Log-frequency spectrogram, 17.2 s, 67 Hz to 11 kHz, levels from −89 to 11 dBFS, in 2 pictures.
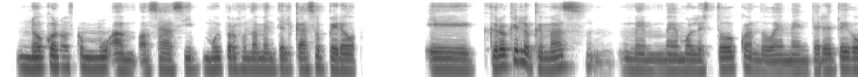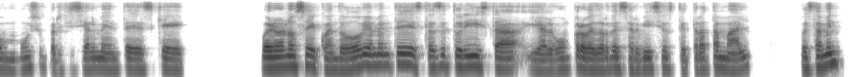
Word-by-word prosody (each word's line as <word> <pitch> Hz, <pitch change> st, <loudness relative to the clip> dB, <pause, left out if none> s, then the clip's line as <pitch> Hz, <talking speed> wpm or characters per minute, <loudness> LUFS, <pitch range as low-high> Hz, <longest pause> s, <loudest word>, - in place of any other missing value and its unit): No 125 Hz, 0 st, +1 dB
conozco 130 Hz, -2 st, -1 dB
mu 125 Hz, +1 st, -1 dB
a 110 Hz, -1 st, +1 dB
o 100 Hz, -, -3 dB
sea, 110 Hz, +2 st, -1 dB
así, 110 Hz, +2 st, -2 dB
muy 120 Hz, +1 st, -2 dB
profundamente 115 Hz, -2 st, -3 dB
el 110 Hz, -1 st, -7 dB
caso, 115 Hz, +3 st, -2 dB
pero, 110 Hz, -3 st, +1 dB, 0.7 s
eh, 115 Hz, -2 st, -1 dB
creo 140 Hz, +2 st, +3 dB
que 200 Hz, -, +2 dB
lo 175 Hz, -5 st, +2 dB
que 120 Hz, -, -3 dB
más 135 Hz, +6 st, 0 dB, 0.3 s
me 110 Hz, -2 st, -5 dB
me 105 Hz, 0 st, -4 dB
molestó 105 Hz, +4 st, -1 dB
cuando, 105 Hz, -7 st, -3 dB
eh, 100 Hz, -, -3 dB
me 100 Hz, 0 st, -3 dB
enteré, 105 Hz, +2 st, -3 dB
te 115 Hz, -, -2 dB
digo 115 Hz, -1 st, +1 dB
muy 110 Hz, +3 st, -6 dB
superficialmente 115 Hz, -1 st, -3 dB
es 110 Hz, -1 st, -3 dB
que 110 Hz, -3 st, -1 dB, 0.7 s
bueno, 130 Hz, +1 st, +7 dB
no 140 Hz, 0 st, +5 dB
sé, 140 Hz, -1 st, +4 dB
cuándo 115 Hz, 0 st, +1 dB
obviamente 155 Hz, +3 st, +4 dB
estás 135 Hz, -2 st, -1 dB
de 145 Hz, -, -2 dB
turista 135 Hz, -3 st, +3 dB
y 110 Hz, -, -3 dB
algún 105 Hz, +3 st, 0 dB
proveedor 115 Hz, -1 st, +4 dB
de 125 Hz, -, +1 dB
servicios 120 Hz, 0 st, -2 dB
te 105 Hz, -, -5 dB
trata 115 Hz, +3 st, -1 dB
mal, 115 Hz, +2 st, 0 dB, 0.5 s
pues, 120 Hz, -1 st, -1 dB
también 160 Hz, +6 st, +3 dB
115 Hz, 170 wpm, -23 LUFS, 110-130 Hz, 0.7 s, bueno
